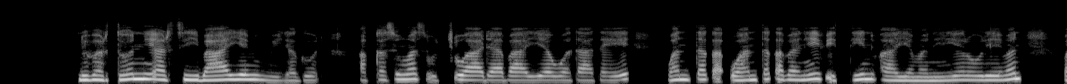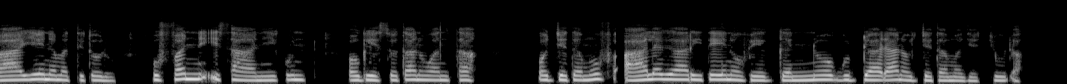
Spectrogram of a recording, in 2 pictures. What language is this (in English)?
Oromo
